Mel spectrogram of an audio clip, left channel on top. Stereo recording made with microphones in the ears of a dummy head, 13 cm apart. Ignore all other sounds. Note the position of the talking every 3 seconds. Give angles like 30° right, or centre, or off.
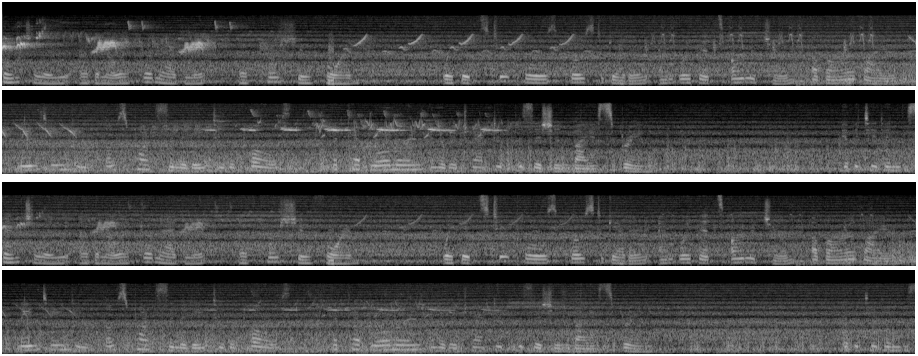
50° right, 40° right, 30° right, 10° right, 20° left, 30° left.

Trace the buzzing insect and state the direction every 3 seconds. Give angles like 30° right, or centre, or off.
30° right, 10° right, 10° left, centre, 20° right, 30° right.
